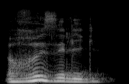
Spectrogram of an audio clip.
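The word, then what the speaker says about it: gezellig: Mon mot de cette année, c'est Geselig, ça s'écrit, et ça se prononce Reuselig.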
